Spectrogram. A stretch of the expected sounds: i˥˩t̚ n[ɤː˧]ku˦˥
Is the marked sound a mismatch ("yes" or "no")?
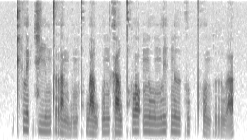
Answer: yes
